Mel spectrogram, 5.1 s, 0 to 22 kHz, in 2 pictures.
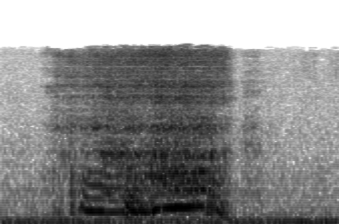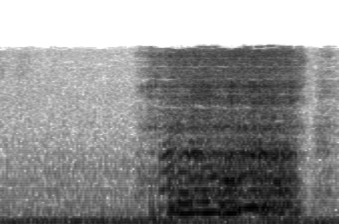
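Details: Two loud, rattling inspiratory snores about three seconds apart, quiet breathing between; heavy snoring recorded by a snoring app overnight (2:30–8:30), about 6 hours of sleep with about 4 h 40 min (84%) snoring, snore score 145.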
